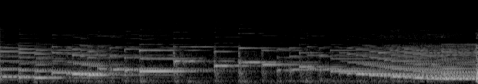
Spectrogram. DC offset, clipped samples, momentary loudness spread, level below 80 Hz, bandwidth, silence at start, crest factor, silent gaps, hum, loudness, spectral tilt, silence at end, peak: under 0.1%; under 0.1%; 9 LU; -66 dBFS; 16.5 kHz; 0 s; 20 dB; none; none; -32 LUFS; -7 dB/octave; 0 s; -12 dBFS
